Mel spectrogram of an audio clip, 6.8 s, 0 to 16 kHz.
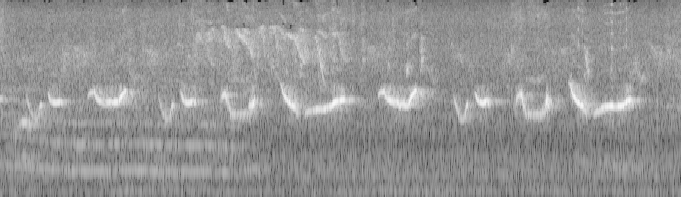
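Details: Rufous-bellied thrush (Turdus rufiventris), sabiá-laranjeira, singing on Ilha do Governador, Brazil, in January 2013: a continuous series of rich, looping whistled phrases, each under a second, mixed with rising and falling notes, over faint background hum.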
